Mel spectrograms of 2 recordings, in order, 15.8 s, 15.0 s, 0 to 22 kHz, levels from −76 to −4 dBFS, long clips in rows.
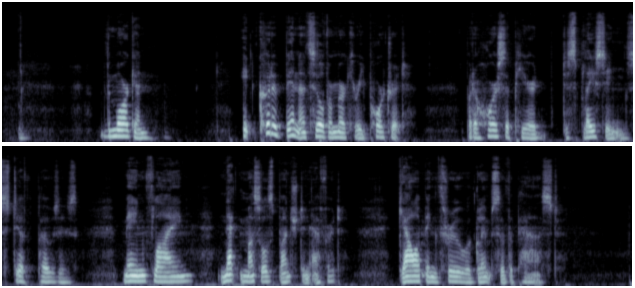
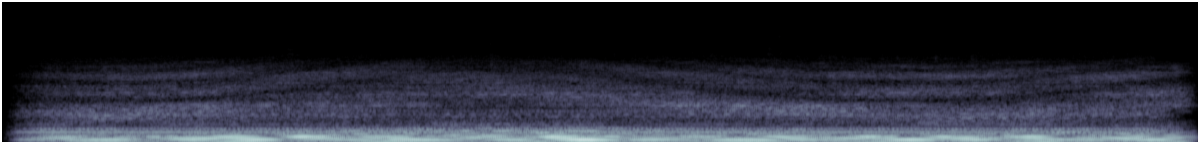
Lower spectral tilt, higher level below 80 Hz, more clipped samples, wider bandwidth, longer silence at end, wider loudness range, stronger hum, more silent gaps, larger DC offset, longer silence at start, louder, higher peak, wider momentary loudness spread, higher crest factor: second, -5.5 dB/octave vs -10 dB/octave; second, -52 dBFS vs -30 dBFS; neither; first, 16 kHz vs 4.5 kHz; about the same, 0 s vs 0 s; about the same, 3 LU vs 2 LU; neither; neither; second, under 0.1% vs 0.2%; about the same, 0.2 s vs 0.15 s; about the same, -24 LUFS vs -26 LUFS; first, -4 dBFS vs -10 dBFS; first, 14 LU vs 6 LU; first, 20 dB vs 14 dB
